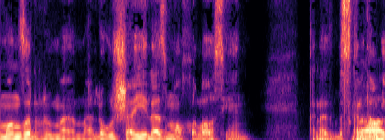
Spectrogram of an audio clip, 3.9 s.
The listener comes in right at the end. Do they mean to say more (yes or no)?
yes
